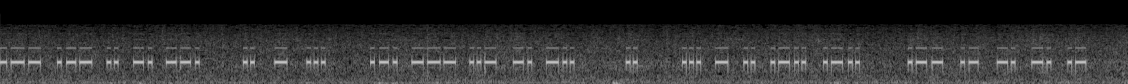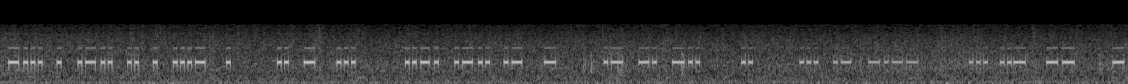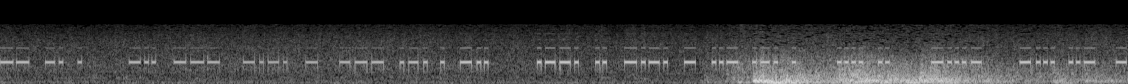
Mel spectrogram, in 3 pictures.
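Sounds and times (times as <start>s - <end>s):
rain: 0.0s - 33.8s
storm: 29.4s - 33.8s.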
